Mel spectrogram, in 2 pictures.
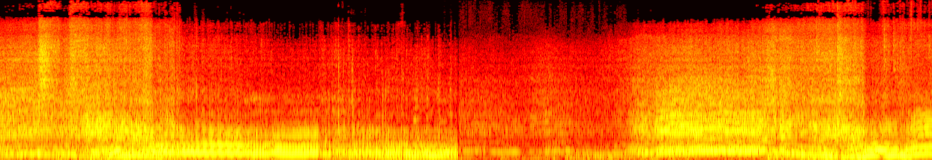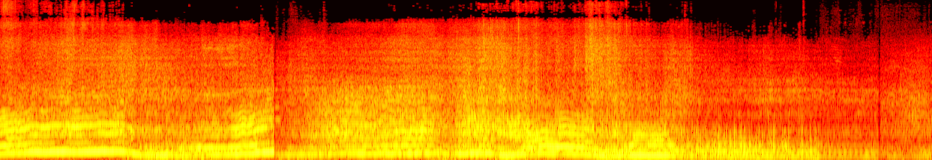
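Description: Rally cars driven hard on a gravel stage, one after another. A Subaru Impreza's engine is held at high revs for the first several seconds. After a short lull about eight seconds in, another car revs hard, its pitch falling and climbing again with each gear change, and a third car does the same from about twenty seconds in.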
